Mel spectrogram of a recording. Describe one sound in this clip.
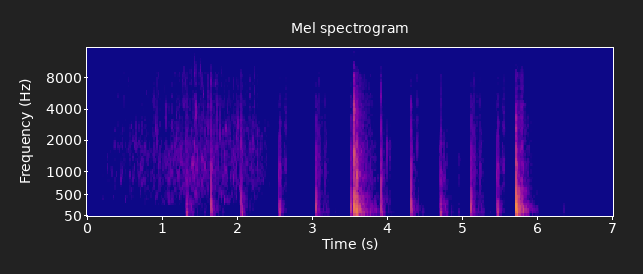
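Footsteps patter softly on stone.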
